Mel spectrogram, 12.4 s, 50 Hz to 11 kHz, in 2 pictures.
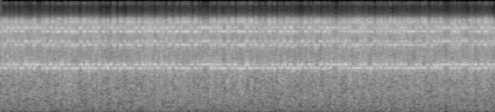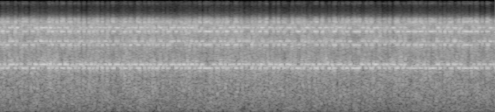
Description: Two-tone teleprinter signal, about 170 Hz shift.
